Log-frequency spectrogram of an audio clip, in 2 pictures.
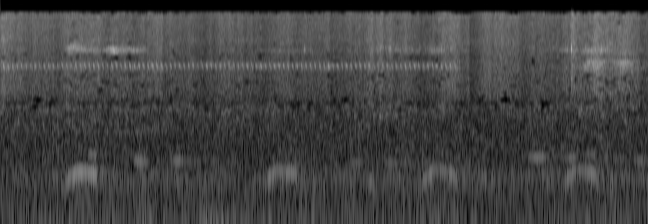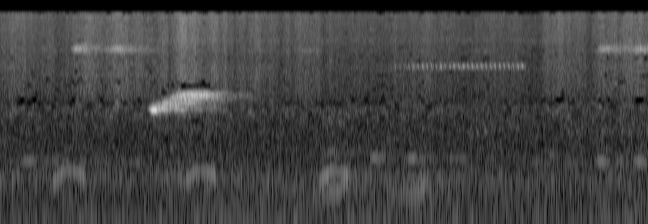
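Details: Barbet with its young in the wild: soft, low, rounded hooting notes repeated about once a second throughout, over a steady thin high whine, with one brief louder chirp midway.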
